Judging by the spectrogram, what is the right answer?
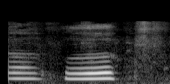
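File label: "sen1lin2", Mandarin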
